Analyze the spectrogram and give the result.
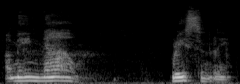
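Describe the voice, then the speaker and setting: An actress playing a wounded, defiant wife in a radio drama, pointed and challenging. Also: female voice, deep voice, slow, dark tone, breathy edge, full character voice. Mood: accusing.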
